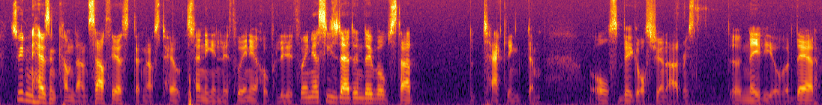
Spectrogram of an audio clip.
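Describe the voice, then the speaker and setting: A man hosting a let's play, chatting casually and thinking aloud as he plays, with bursts of excitement in tense moments. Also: low voice, gravelly, a little hiss or hum. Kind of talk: casual game commentary.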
